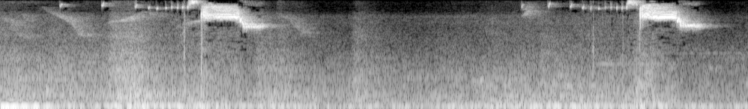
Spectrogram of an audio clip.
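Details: Blue-black grassquit singing: two short, very high buzzy phrases about three seconds apart, each opening with thin high ticks and ending in a sharp downward-slurred burst, over a low rumbling background.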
